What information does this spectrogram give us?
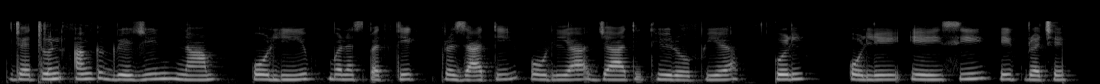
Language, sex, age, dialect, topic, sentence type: Hindi, female, 18-24, Marwari Dhudhari, agriculture, statement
